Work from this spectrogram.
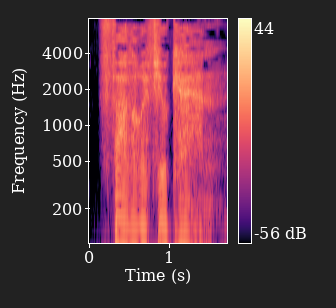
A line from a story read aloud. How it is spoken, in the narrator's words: she whispered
